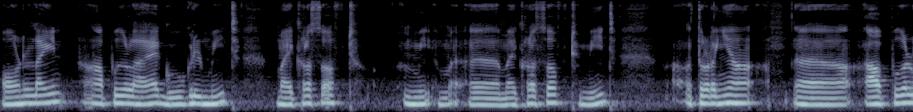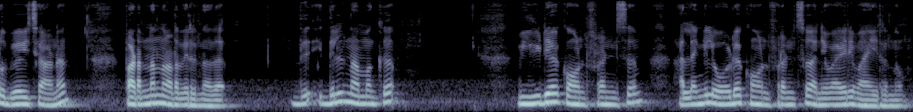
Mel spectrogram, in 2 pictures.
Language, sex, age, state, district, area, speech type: Malayalam, male, 18-30, Kerala, Idukki, rural, spontaneous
